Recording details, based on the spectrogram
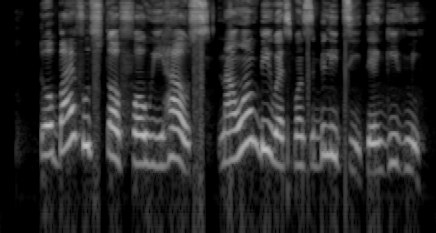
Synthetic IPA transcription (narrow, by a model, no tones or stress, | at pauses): tobaɪfutstɔffɔwiɦaʊsnawɔ̃nbiɹɛspɔ̃nsibilitʰidɛ̃nɡivmĩ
